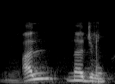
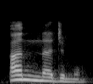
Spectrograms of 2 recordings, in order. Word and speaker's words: النجم: وہی پڑھا جائے گا، بیکمز این النجم، ہاں دیکھیں نا اصل میں کیا تھا، النجم تھا، النجم، لیکن کیا بن گیا یہ النجم، ٹھیک ہے، النجم، ال، ہاں بالکل ال سائلنٹ ہو جائے گا۔ اسی طرح دیکھیں الرجل،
